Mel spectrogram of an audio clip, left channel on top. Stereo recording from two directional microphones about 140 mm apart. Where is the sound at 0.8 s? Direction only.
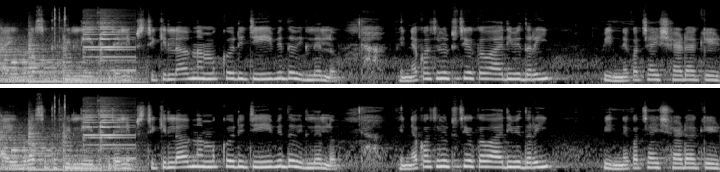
Centre (ahead or behind).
